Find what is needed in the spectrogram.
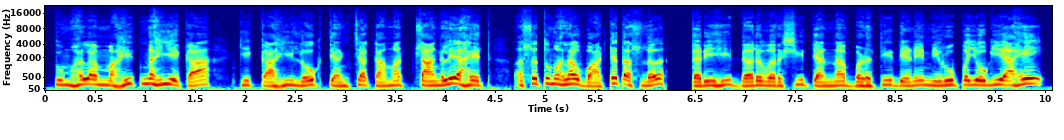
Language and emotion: Marathi, disgusted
